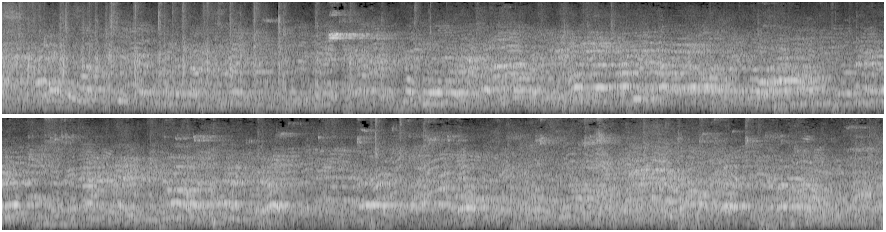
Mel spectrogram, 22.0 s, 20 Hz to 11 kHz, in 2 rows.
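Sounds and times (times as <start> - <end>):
spectators and players talking: 0.0 - 22.0.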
